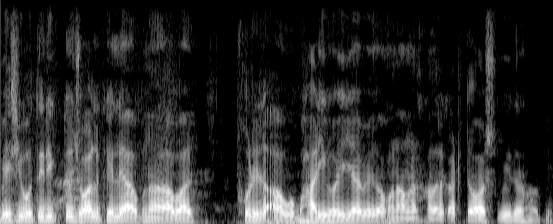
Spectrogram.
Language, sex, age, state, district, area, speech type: Bengali, male, 18-30, West Bengal, Darjeeling, urban, spontaneous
